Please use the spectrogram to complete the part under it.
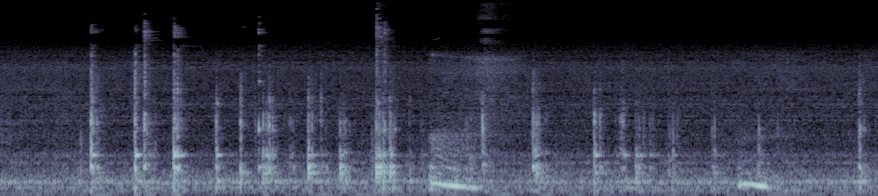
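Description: A metal engine cover clanks and scrapes as it is lifted off.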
